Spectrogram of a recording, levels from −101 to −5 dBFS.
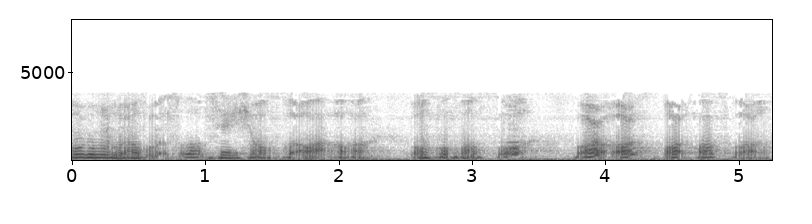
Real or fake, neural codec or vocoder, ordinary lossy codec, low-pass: fake; autoencoder, 22.05 kHz, a latent of 192 numbers a frame, VITS, trained on many speakers; AAC, 16 kbps; 7.2 kHz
